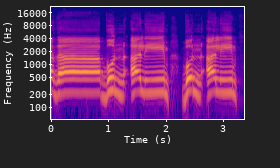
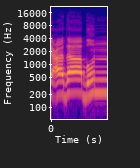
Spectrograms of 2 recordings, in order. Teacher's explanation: عذابن، الف مدہ ہے، عذابن، نون تنوین، نون تنوین کے بعد حمزہ آ گیا، حمزہ ہا عین ہا غین خا، حروف اظہار میں سے ایک حرف آ گیا ہے، لہٰذا یہاں پر اخفا نہیں کریں گے، اظہار کریں گے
